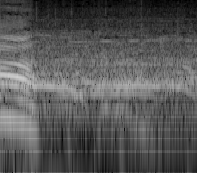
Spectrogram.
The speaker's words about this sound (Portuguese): Uma salva de palmas pra vocês, né, gente? Aê! Esse foi o …!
